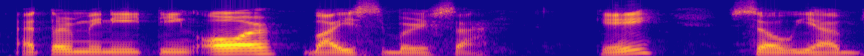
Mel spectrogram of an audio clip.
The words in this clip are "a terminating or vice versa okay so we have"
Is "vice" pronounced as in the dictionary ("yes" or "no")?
no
